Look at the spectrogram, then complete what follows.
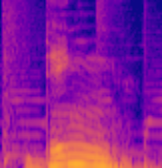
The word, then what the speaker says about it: ding: with this letter combination n plus K makes like in ding which means thing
